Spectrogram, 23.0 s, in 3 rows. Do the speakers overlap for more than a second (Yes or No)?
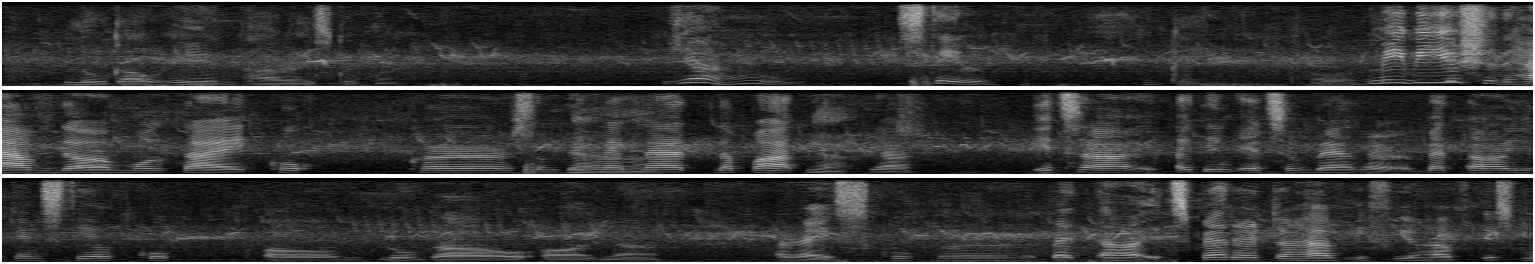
No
